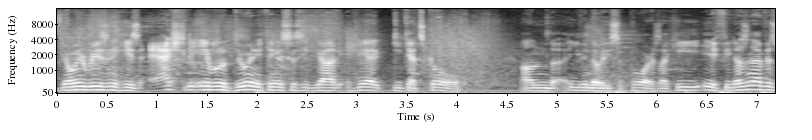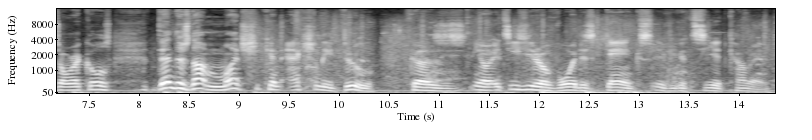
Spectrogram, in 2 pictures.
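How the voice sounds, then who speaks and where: A man's voice: mid-range voice, fairly quick, a little hiss or hum. A man giving casual, chatty commentary on a video game replay as one of the players.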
